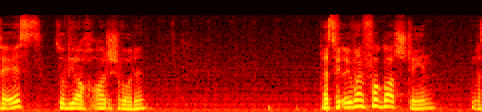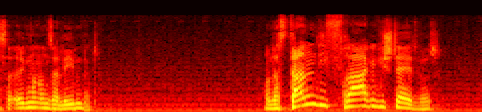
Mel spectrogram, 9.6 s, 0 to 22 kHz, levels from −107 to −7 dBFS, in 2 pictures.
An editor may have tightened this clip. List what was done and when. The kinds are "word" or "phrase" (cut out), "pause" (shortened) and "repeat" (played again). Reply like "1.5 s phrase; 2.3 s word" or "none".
1.2 s word; 3.4 s phrase; 5.6 s word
